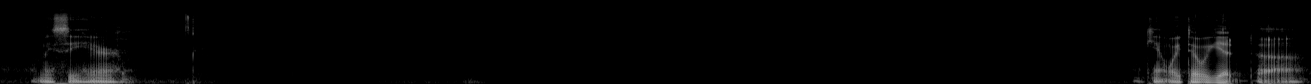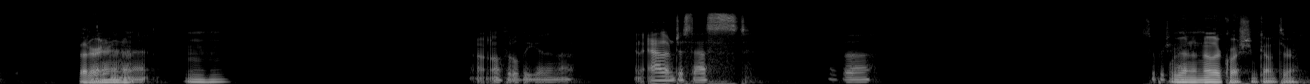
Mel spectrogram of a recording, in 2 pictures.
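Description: A young man speaks calmly close to a microphone, in short bursts with pauses.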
